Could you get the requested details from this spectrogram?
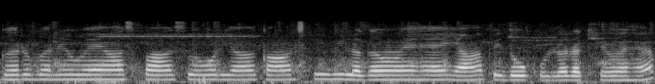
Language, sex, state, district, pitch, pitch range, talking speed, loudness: Hindi, female, Rajasthan, Bikaner, 220 Hz, 210-225 Hz, 190 wpm, -16 LUFS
